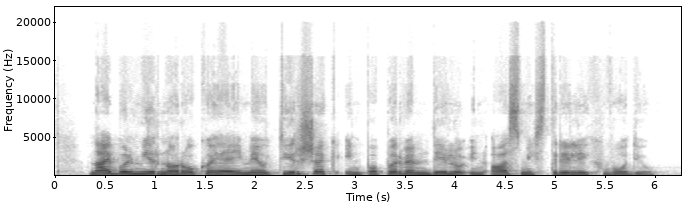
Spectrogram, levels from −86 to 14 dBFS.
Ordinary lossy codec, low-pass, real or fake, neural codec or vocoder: Opus, 16 kbps; 19.8 kHz; real; none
